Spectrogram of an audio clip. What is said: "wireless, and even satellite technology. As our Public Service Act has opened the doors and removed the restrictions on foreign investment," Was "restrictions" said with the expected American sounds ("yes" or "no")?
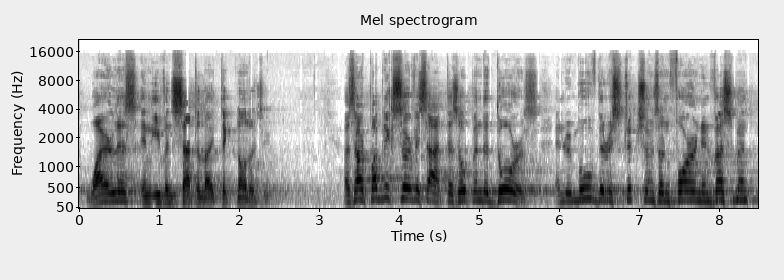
no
